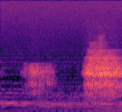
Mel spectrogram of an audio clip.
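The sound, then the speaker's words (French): Deep breathing during a guided breathing exercise: a shorter, softer airy breath followed by a louder, longer one, both over a steady low musical drone. “Inspirez, relâchez. Inspirez, relâchez. Inspire, on relâche.”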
